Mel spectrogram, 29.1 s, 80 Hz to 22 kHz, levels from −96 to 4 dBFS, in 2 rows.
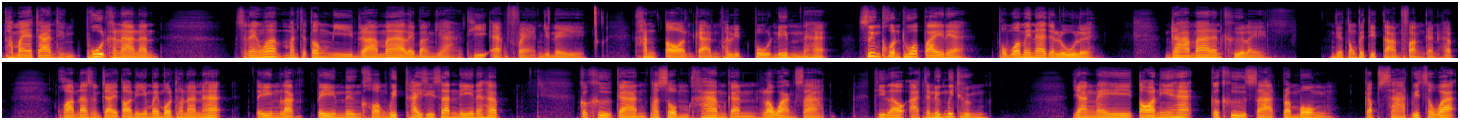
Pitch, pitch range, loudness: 125 Hz, 110-140 Hz, -19 LUFS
